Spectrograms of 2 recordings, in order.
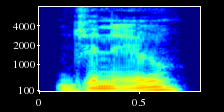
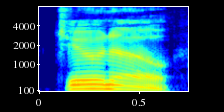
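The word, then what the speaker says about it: Juneau: to say it uh Janu yeah this J Juno that's right that's how you say it thank you I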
